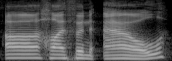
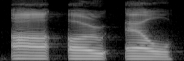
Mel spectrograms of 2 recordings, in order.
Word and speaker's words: Rowling: Someone wrote, I always thought it was R-owl-ing, Yeah. but it's R-O-L, like, Okay.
